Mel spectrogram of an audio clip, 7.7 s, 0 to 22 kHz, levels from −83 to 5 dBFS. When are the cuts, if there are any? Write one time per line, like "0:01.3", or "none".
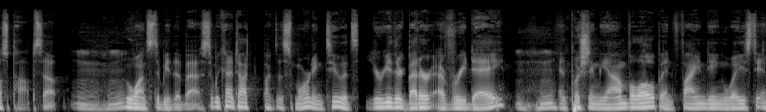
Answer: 0:02.8
0:03.6
0:04.1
